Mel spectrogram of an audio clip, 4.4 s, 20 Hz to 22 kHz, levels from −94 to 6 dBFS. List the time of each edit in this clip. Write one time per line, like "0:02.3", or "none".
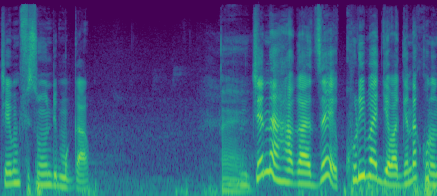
none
